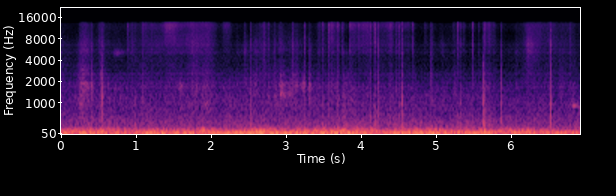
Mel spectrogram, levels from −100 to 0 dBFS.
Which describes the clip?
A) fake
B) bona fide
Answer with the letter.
A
